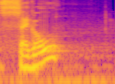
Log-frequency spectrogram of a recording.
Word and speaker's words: segol: This is the short E-class vowel called segol. It's pronounced like the E in better.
